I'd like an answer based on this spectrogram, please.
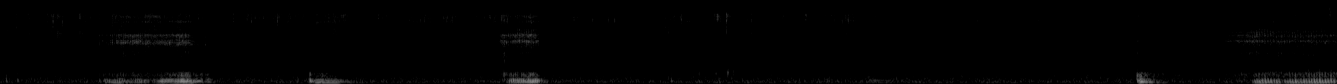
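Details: A sleeping puppy snores loudly. Low, rough, breathy snorts come at irregular intervals, about five over thirteen seconds, some with a hissing upper edge. Quiet pauses fall between them in a still indoor room.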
